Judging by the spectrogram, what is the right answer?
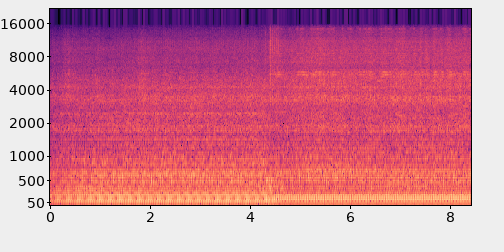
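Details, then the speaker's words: Generac 7500EXL generator that used to die after 3-5 seconds, fixed by unplugging a bad low-oil switch and slowing the engine speed. With choke and a roughly 1500 W heat-gun load, a rough note settles into a steady hum with good idle control. "i always got to choke that's much better idle control"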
